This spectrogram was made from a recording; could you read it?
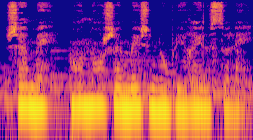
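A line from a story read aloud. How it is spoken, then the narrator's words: Softly repeating. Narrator (French): Elle ne cessait de répéter tout bas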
